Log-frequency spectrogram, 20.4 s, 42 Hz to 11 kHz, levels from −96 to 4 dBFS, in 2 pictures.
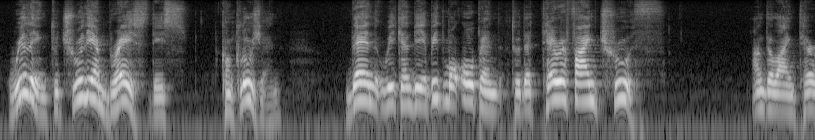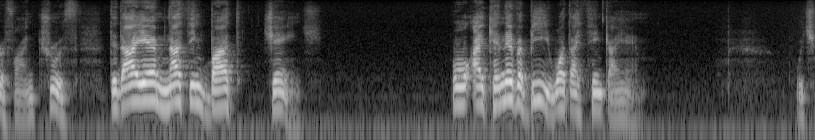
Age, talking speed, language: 50-69, 110 wpm, English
